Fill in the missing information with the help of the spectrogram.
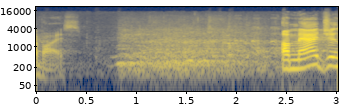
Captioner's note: audience laughs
